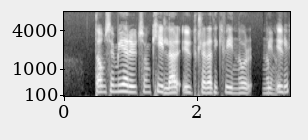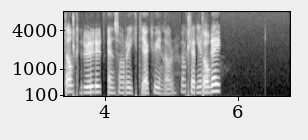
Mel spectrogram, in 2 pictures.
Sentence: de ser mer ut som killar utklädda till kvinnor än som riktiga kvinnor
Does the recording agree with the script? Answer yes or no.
no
